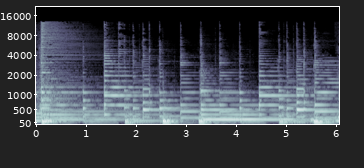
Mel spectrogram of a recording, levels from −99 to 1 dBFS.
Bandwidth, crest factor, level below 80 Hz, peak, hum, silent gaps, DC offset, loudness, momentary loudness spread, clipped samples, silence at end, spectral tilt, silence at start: 13.5 kHz; 16 dB; -28 dBFS; 0 dBFS; none; none; under 0.1%; -18 LUFS; 8 LU; under 0.1%; 0 s; -7.5 dB/octave; 0 s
